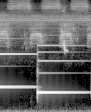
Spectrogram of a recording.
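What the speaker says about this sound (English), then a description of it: "the doorbell rang." A two-tone ding-dong doorbell chime in the Higurashi visual novel, two clear sustained tones with the second slightly lower, ringing out cleanly over a quiet background with no voices.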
